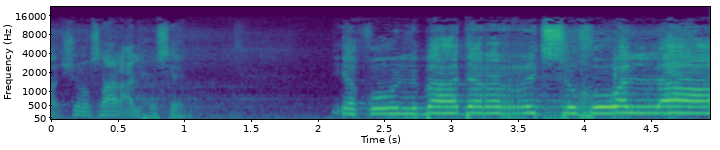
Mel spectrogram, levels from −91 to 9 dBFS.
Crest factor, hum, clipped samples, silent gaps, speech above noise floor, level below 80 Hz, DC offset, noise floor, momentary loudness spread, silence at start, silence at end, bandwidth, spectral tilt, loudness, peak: 18 dB; none; under 0.1%; none; 35 dB; -42 dBFS; 0.1%; -54 dBFS; 14 LU; 0 s; 0 s; 15.5 kHz; -3 dB/octave; -18 LUFS; -2 dBFS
